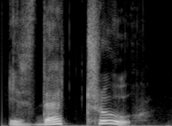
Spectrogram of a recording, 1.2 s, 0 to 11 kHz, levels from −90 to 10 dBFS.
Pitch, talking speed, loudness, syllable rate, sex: 185 Hz, 155 wpm, -19 LUFS, 3.9 syllables/s, female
